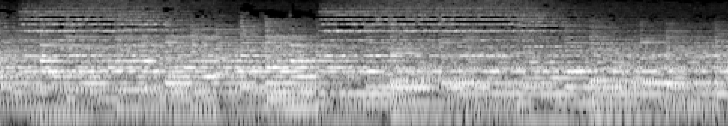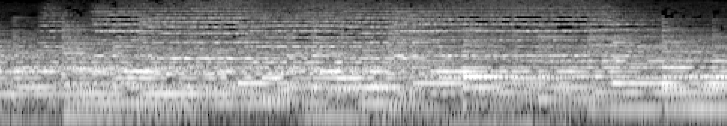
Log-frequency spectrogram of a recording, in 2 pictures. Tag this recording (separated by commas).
Music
